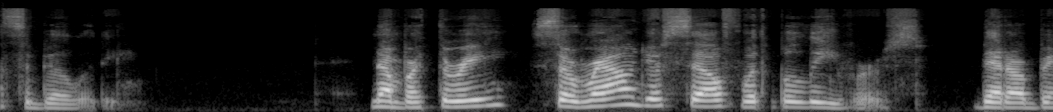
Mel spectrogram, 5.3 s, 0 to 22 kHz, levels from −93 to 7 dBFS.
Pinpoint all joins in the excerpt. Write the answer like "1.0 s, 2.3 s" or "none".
3.9 s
